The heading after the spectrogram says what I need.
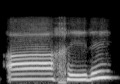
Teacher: را باریک پڑھیں گے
